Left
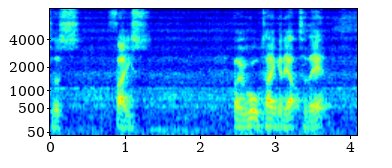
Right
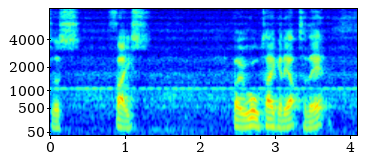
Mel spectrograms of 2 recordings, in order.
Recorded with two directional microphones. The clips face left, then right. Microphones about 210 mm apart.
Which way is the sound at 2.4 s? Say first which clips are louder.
Right 6 dB; 40° right (ahead or behind).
